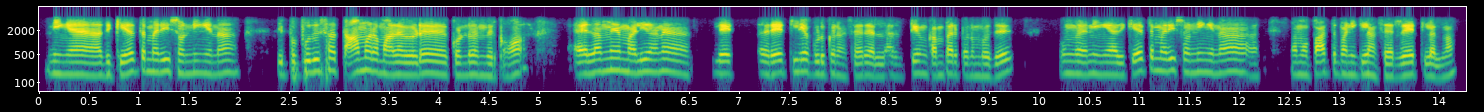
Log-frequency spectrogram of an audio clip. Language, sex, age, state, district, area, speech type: Tamil, male, 18-30, Tamil Nadu, Chennai, urban, conversation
